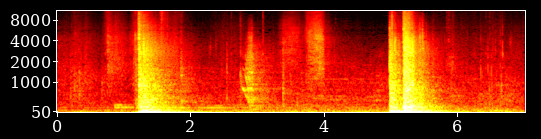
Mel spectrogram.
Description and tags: slamming of a glass and steel door. Recorded with cheap Aiwa omni stereo mic and iRiver iHP120. Edit: as of November 2008 this door - and its noises - no longer exist. It has been replaced by a extremely quiet door. Miss the noisy one... / portazo de puerta de hierro y cristal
